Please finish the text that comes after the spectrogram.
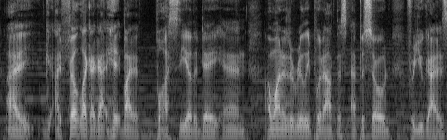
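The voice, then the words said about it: Raspy voice. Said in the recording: “Excuse my raspy voice.”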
